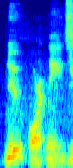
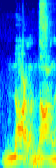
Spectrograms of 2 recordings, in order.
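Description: First: The name is said with every syllable pronounced. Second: The name is squeezed into two slurred syllables. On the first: "you can break it down to syllables" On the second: "That's two syllables"

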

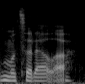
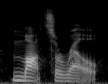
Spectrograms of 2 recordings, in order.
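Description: First: It has a full Italian pronunciation. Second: It has a clipped Italian American pronunciation. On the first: The speaker calls it right. "instead of like mozzarella" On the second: The speaker calls it wrong. "if you said like mozzarella"

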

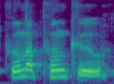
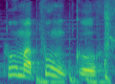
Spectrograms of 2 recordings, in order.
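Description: First: It is said plainly, without a put-on accent. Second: It is said with a put-on Latin accent.

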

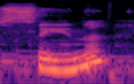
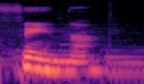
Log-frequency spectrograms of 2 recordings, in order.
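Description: First: The word begins with an s sound. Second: The word begins with a th sound. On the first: This is how it is said in Latin America. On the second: This is how it is said in Spain. "na Espanha é o som gerado com a língua entre os dentes"

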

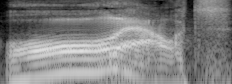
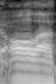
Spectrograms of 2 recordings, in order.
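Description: First: It is said loudly with dramatic high energy. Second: It is said calmly at normal loudness. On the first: "They're like, all out. You know, like they do this whole thing" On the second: "they don't say all out"

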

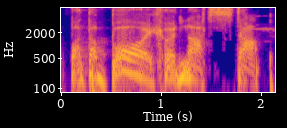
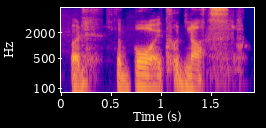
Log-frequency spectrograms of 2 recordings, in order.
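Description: First: It is said in a Starscream impression voice. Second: It is said in his normal voice.

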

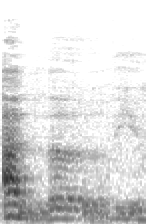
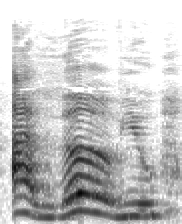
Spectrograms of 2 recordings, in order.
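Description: First: It is said in a deep voice. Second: It is said in a normal voice.

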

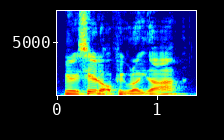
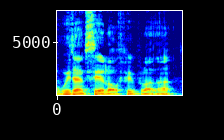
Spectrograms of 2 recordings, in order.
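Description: First: It is said in a put-on Devon accent. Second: It is said in the speaker's ordinary accent.

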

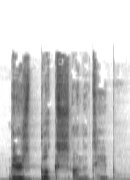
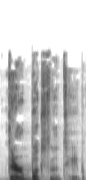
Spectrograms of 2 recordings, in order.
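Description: First: The words 'there are' are contracted to 'there's'. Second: The words 'there are' are said in full. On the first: The speaker calls it right. "it sounds more natural" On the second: The speaker calls it wrong. "we don't say"

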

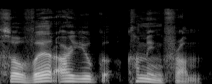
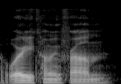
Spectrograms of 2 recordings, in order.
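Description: First: It is said in a Red Skull German accent. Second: It is said in the speaker's ordinary accent.

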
